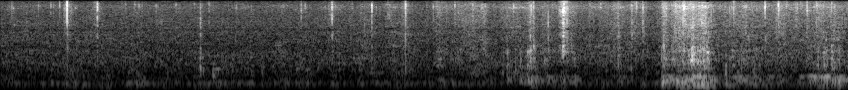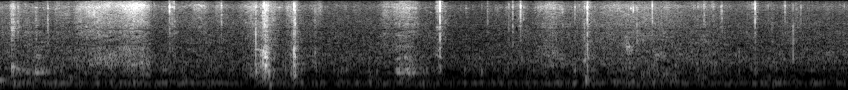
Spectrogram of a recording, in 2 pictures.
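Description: Wood fire crackling with scattered sharp pops under a pan of flatbread. A few low, muffled bumps come about three to four seconds in.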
